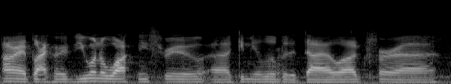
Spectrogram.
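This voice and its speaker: An easygoing man acts as game master for a tabletop roleplaying game, narrating in a casual, conversational way. His mid-range voice is level in tone and a little fast, and the audio is slightly dull with faint background noise.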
